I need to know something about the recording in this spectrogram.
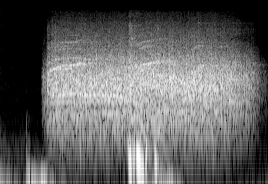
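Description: A burst of crowd applause swells in quickly, holds steady and loud with dense clapping and a few scattered cheers, then fades out after a few seconds.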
